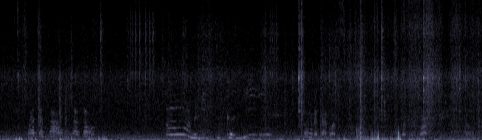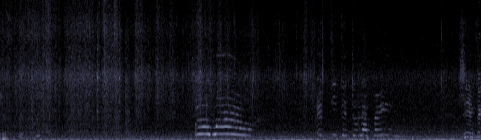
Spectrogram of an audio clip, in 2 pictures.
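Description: Tissue paper and packaging rustling and crinkling with scattered sharp clicks as items are unwrapped by hand. A woman's wordless exclamations rise and fall in pitch several times, over a steady low hum.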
